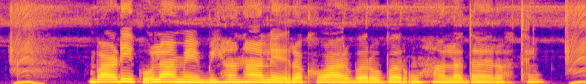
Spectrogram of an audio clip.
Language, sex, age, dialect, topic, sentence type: Chhattisgarhi, female, 18-24, Northern/Bhandar, agriculture, statement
